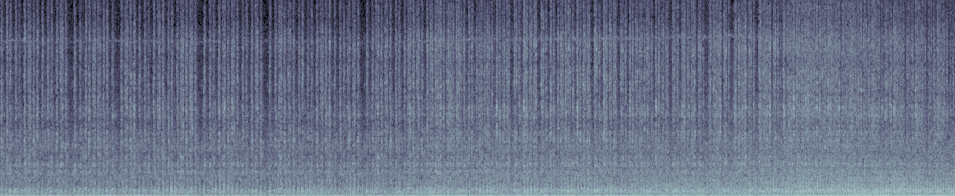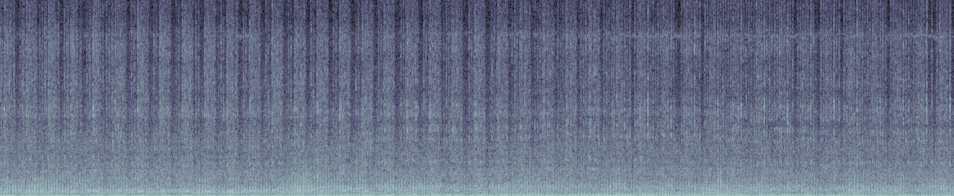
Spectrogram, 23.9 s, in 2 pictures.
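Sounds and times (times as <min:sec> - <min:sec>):
aircraft engine idling: 0:00.0 - 0:23.8
aircraft engine starting: 0:05.1 - 0:23.8.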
